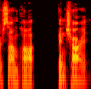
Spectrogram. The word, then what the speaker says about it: Sompop Bencharit: S. Paul Bencharit and I believe I said that correctly because I had to ask him beforehand.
